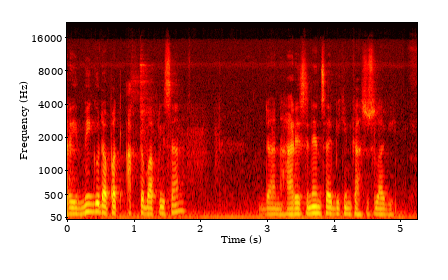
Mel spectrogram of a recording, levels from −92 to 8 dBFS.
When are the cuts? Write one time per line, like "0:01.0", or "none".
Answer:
none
